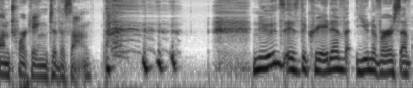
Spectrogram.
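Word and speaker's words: NVDES: The song I selected for this category is The Goddess Way by Nudes, which is how it's pronounced, but it's N-V-D-E-S.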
